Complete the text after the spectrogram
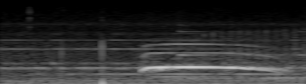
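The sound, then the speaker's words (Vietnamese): Owl screeching at a house beside a bamboo clump, a single drawn-out tonal shriek with bright overtones lasting under a second, preceded by a brief soft thump. “Thế nhưng con cú mèo cứ như thi gan, lại càng chổng đít lên, chĩa vào nhà mà gào lên váng óc.”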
